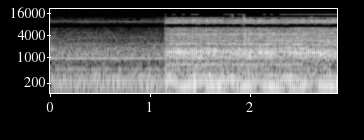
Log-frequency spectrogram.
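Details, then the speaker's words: Alpicool C50 12 V fridge powered by a Jackery 500, running in max mode; compressor hum steps up, faint buzzy rattle about four times a second; source unknown, vents arrived damaged. "okay i don't know if you can hear that but the fridge has started to rattle i'm sure not gonna be happy with that when i'm in my van"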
